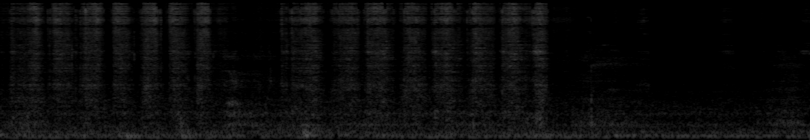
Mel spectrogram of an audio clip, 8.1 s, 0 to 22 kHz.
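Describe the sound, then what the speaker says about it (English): A Scotch-Brite pad scrubs around the inside of a Kawasaki KFX400 ATV part, making steady, rhythmic rasping strokes up close, with the scrubbing easing off toward the end. "I'll just take a Scotch-Brite pad and just kind of go around it a few times so it's nice and clean"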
